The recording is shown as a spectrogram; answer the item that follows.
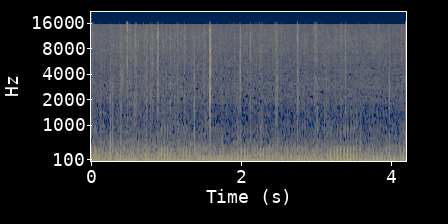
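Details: Steady rumbling cat purr with a brief dip midway, accompanied by bright popping crackles from a fire in a fireplace.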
